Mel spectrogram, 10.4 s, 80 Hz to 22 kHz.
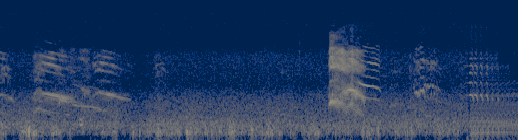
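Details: Grey Plover in autumn (5 October) at Saint-Armel, Gulf of Morbihan, Brittany, giving a few slurred, plaintive whistles, some falling in pitch, in short bursts over a steady rush of wind or surf.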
